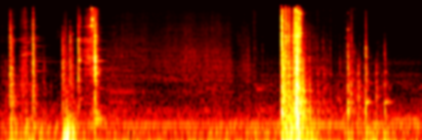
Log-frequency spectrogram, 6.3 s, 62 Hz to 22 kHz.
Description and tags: gate OpenClose
Wooden fence gate closing and latching. Recorded with DR-07X
closing, wooden, gate, close, latch, door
